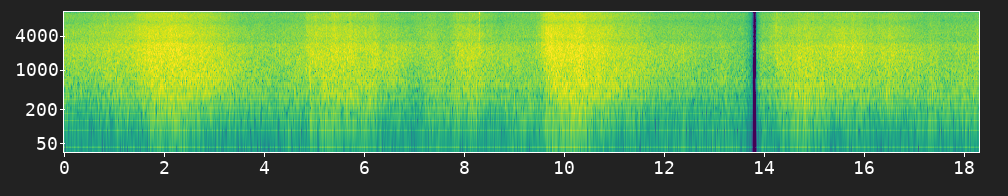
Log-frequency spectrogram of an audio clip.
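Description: Waves crash and wash up onto a shore in surging rushes.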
